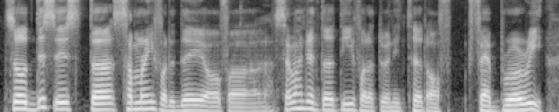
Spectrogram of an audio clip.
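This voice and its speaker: A man who is sick, hosting a war update and walking through a map, talking haltingly with many fillers and restarts on a close mic. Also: medium pitch, mellow, dry recording. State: sick, clearing throat. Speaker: war news host.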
